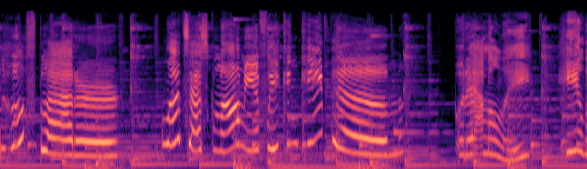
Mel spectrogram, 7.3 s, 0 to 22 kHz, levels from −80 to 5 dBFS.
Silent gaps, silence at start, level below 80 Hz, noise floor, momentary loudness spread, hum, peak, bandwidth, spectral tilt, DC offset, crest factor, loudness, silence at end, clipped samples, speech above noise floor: none; 0 s; -40 dBFS; -36 dBFS; 14 LU; none; -4 dBFS; 16.5 kHz; -2 dB/octave; under 0.1%; 14 dB; -16 LUFS; 0 s; under 0.1%; 18 dB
